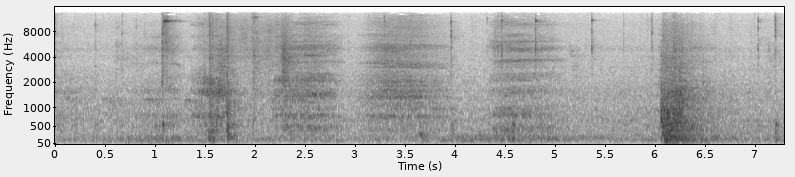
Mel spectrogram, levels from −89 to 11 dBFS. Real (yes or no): yes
